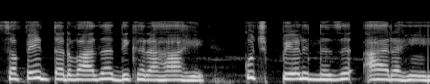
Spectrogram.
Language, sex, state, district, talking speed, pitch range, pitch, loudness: Hindi, female, Madhya Pradesh, Bhopal, 140 wpm, 210-255 Hz, 225 Hz, -13 LUFS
